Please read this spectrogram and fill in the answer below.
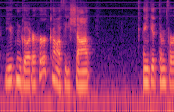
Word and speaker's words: Ko-fi: the Sweet Pea Papers coffee shop. Now, I've discovered that even though it's spelled K-O-F-I, it is pronounced coffee, so I feel much better now because Ko-Fi or Ko-Fi sounded too weird.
